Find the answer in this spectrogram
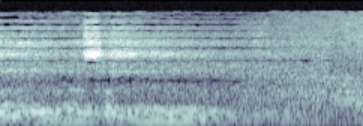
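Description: Channel intro jingle: sustained, chant-like vocal tones held as a drone, fading out near the end.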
